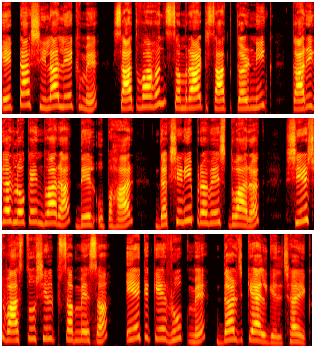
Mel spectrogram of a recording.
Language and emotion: Maithili, neutral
